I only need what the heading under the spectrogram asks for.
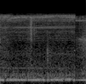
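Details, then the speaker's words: Refrigerator control board that switches on when cold and off when warm. A steady thin whistle above a constant low hum; electrical whine from the board, exact source unclear. "что я обнаружил на плате такой вот звук издаётся пищит свистит такое похоже"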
